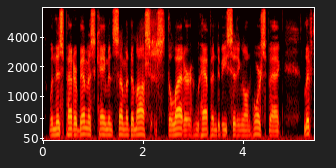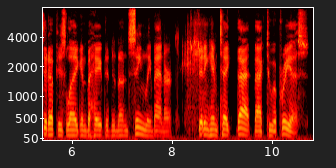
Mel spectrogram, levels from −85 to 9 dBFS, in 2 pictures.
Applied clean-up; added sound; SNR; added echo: neural diffusion model UNIVERSE++.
